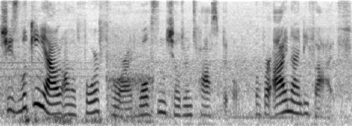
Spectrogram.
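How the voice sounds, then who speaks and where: A woman with an American accent and an ordinary speaking voice talks fairly quickly at a medium pitch. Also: lively intonation. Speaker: TV news anchor and traffic reporter. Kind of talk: TV news anchor and traffic report delivery. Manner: upbeat, polished.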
